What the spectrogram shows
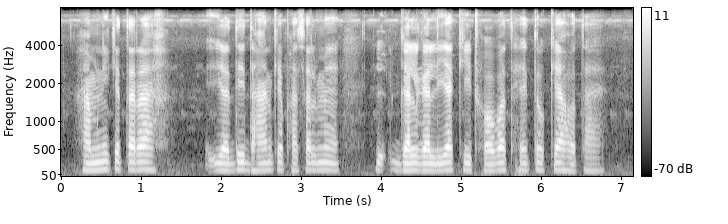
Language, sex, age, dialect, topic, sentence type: Magahi, male, 18-24, Southern, agriculture, question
